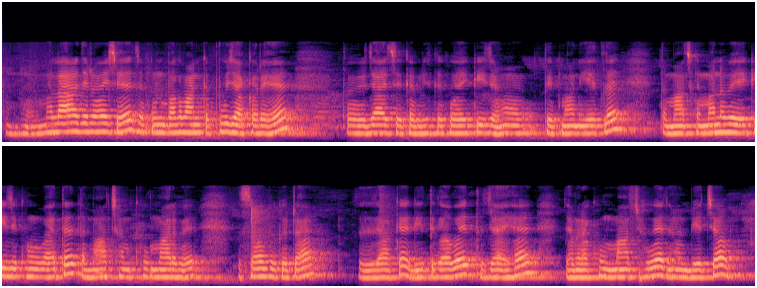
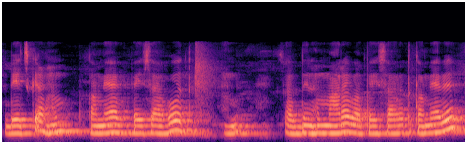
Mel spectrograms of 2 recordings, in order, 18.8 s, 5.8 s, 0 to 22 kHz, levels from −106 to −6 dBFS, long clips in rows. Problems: none marked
